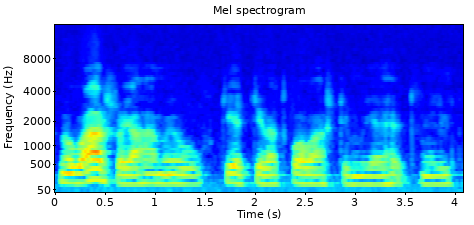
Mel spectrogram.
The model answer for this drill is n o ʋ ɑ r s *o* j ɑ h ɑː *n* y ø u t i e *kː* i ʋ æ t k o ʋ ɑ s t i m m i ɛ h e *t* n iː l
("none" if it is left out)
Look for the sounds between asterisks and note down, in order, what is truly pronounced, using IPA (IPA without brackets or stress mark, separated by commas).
o, m, tː, t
